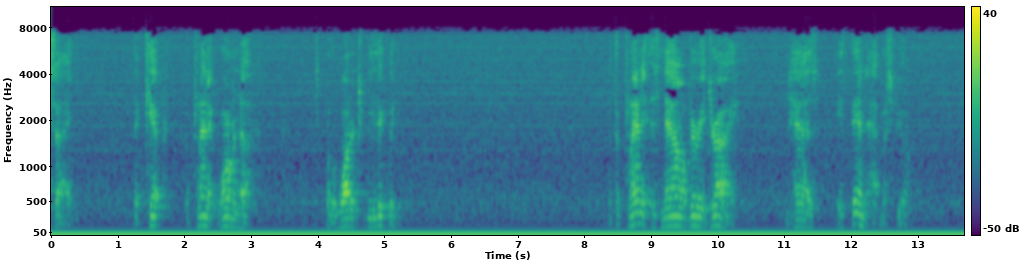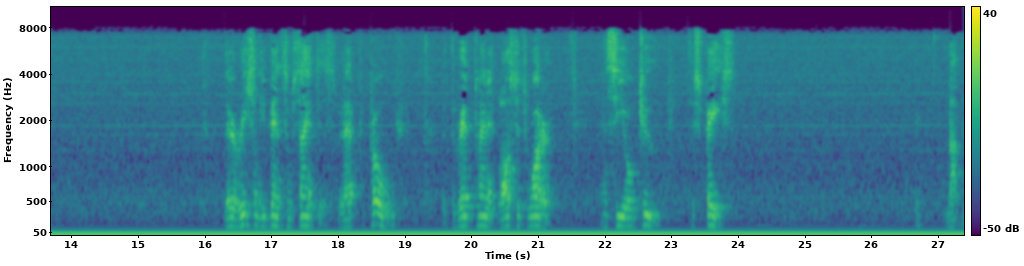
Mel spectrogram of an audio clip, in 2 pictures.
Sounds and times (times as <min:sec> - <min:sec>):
Speech: 0:00.0 - 0:00.4, 0:01.2 - 0:03.2, 0:04.0 - 0:05.3, 0:08.4 - 0:10.4, 0:11.0 - 0:13.0, 0:16.3 - 0:21.3, 0:22.0 - 0:24.0, 0:26.6 - 0:27.3.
